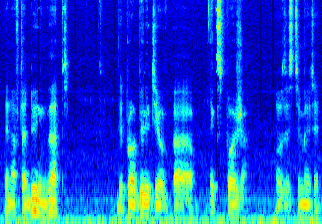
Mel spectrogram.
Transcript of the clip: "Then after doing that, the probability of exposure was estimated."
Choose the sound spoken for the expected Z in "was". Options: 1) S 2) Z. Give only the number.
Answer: 2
